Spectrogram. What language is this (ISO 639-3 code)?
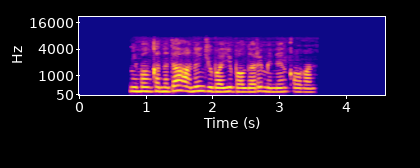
kir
